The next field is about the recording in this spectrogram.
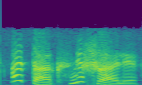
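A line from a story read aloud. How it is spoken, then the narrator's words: Mocking. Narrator (Russian): насмешливо сказал Тишин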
